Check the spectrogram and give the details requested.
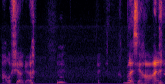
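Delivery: put-on southern US accent. Hearing that someone is twenty-one, answer them in a southern accent. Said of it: "was said with a southern accent".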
